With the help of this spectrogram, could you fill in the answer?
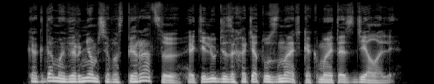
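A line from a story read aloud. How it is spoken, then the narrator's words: Hissed. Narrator (Russian): прошипел Робби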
